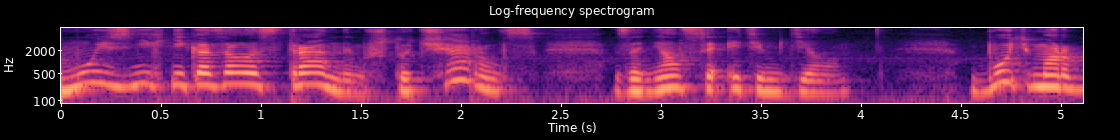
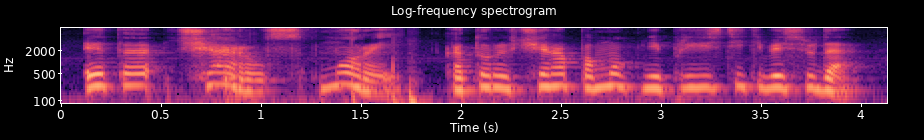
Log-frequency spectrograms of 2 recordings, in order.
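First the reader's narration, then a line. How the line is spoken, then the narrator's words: Plain. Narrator (Russian): сказала Маргарет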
